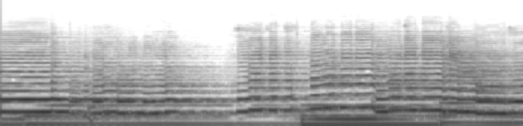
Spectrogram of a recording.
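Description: Alto saxophone playing an Afrobeats melody in a run of held notes over a backing track of sustained low chords that change about three times.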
